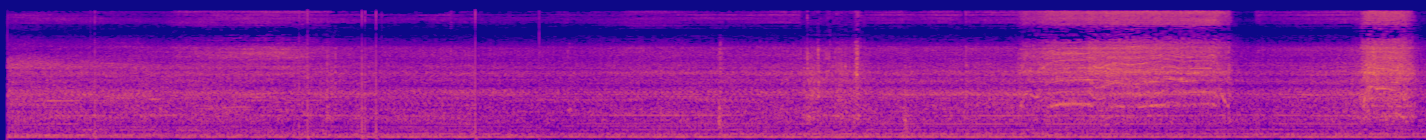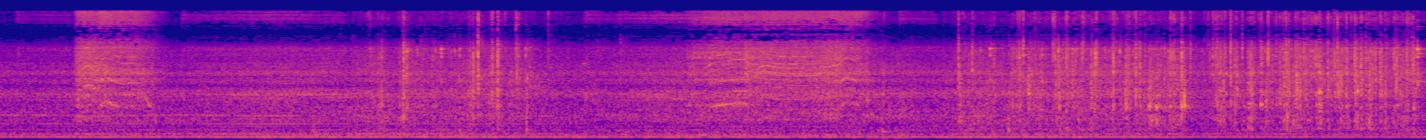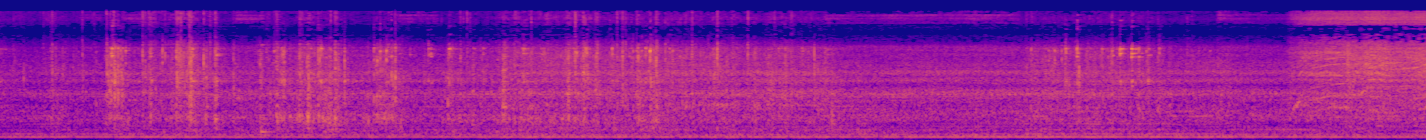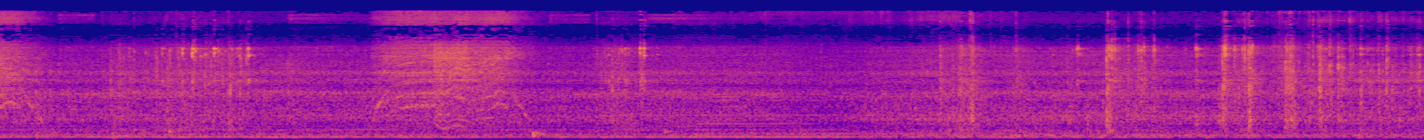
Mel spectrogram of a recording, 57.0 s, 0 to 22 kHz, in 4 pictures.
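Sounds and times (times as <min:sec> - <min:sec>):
diesel engine under hydraulic load: 0:00.1 - 0:57.0
wood cracking and splintering: 0:23.9 - 0:36.7.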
